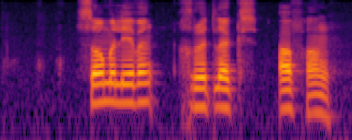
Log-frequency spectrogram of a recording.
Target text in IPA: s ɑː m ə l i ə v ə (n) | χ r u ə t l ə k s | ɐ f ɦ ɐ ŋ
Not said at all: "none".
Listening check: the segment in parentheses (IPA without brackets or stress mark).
ŋ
